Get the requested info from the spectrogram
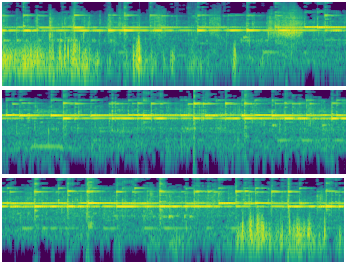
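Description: Bells on a herd of walking Kankrej cattle, ringing continuously: a steady high ringing with many small knocks as the bells swing.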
